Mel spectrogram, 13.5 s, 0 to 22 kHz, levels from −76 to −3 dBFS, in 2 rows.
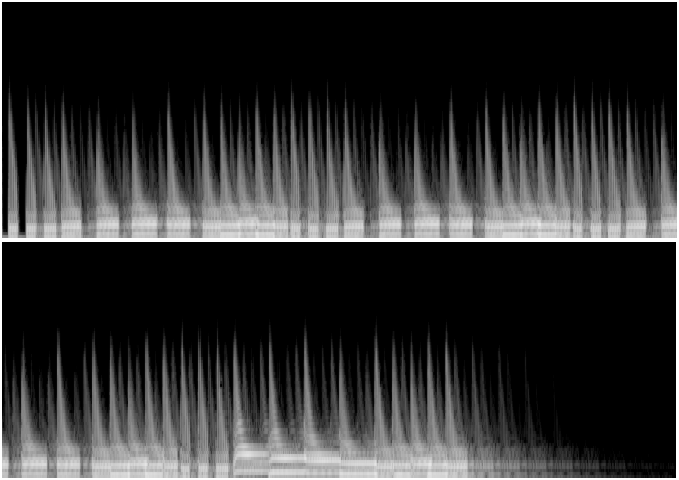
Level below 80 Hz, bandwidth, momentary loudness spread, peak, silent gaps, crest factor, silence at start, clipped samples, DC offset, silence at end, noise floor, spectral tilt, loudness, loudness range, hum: -24 dBFS; 4 kHz; 5 LU; -2 dBFS; none; 16 dB; 0 s; under 0.1%; under 0.1%; 1.55 s; -70 dBFS; -12 dB/octave; -18 LUFS; 2 LU; none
